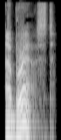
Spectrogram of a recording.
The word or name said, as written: abreast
